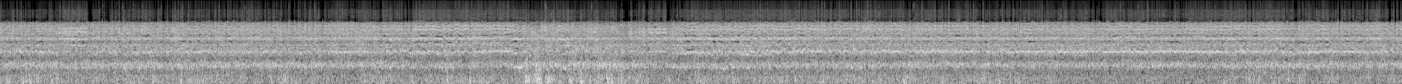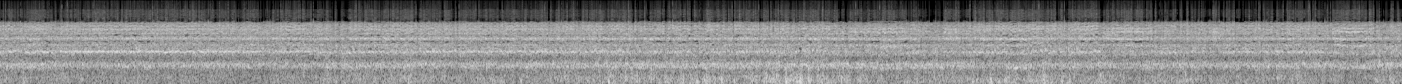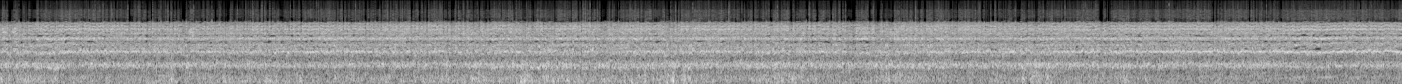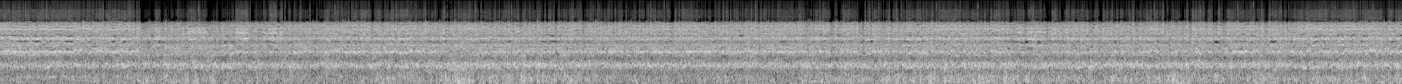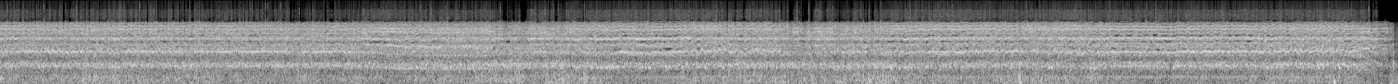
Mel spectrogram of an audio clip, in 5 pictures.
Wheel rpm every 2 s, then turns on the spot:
230, 230, 230, 230, 230, 230, 230, 230, 230, 230, 230, 230, 220, 230, 230, 230, 230, 230, 230, 230, 230, 220, 230, 230, 240, 230, 230, 230, 230, 230, 220, 220, 220, 220, 200.
none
